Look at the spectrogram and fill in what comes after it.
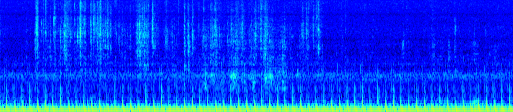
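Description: Car engine idling steadily, heard from inside the cabin, a low hum with a fast even pulse. Light crinkling and clicks of burger wrapper paper sound over it.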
